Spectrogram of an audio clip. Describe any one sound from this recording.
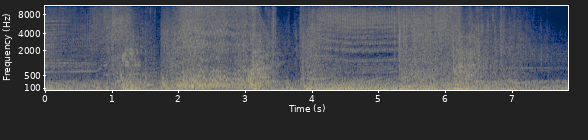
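A mining beam hums and crackles as it fires.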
